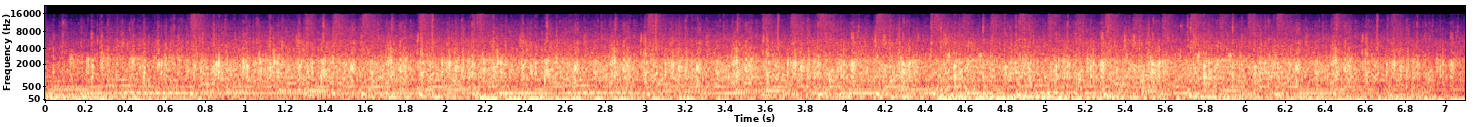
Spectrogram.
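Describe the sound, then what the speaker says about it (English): Continuous applause from the audience at a banking and finance brands awards ceremony, steady and full throughout with music or a low hum underneath. "let's keep that applause going"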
